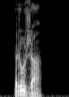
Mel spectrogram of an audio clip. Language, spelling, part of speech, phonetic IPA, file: Polish, Róża, proper noun, [ˈruʒa], Pl-Róża.ogg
